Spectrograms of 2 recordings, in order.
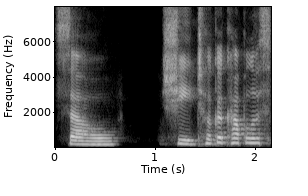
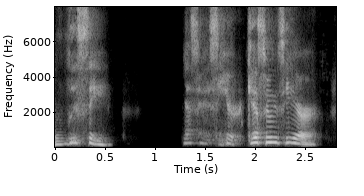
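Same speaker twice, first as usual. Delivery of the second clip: re-enacted whisper, higher pitch; 5 semitones higher than usual. Retelling whispering to lucy as her parents come in: retelling a whisper. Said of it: "I'm whispering to her".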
